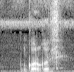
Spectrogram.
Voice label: "dry", Wahgi; lae unitech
